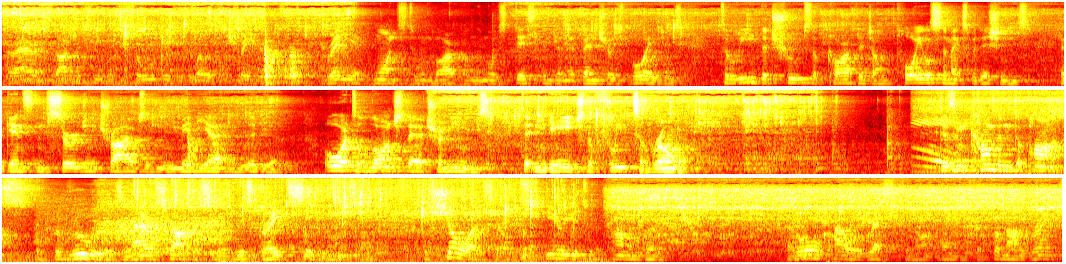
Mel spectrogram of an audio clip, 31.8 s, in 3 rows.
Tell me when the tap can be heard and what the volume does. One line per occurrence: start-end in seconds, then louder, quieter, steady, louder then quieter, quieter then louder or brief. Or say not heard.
0.0-31.8 quieter then louder.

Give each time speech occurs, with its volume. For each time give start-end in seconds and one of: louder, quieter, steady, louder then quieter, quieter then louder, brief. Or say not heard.
0.1-17.5 louder
19.9-27.9 quieter
29.1-31.8 brief.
